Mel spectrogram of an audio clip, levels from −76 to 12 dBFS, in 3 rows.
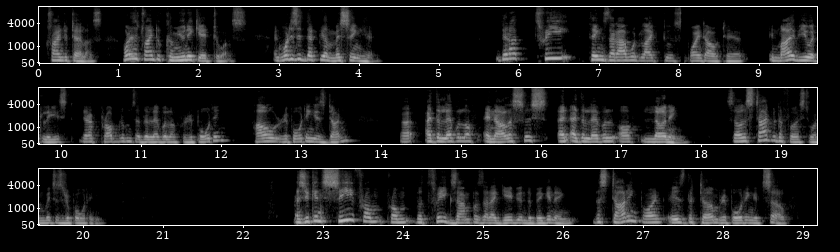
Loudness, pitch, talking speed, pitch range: -26 LUFS, 180 Hz, 195 wpm, 150-210 Hz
